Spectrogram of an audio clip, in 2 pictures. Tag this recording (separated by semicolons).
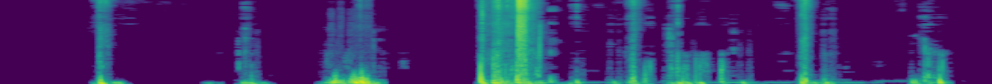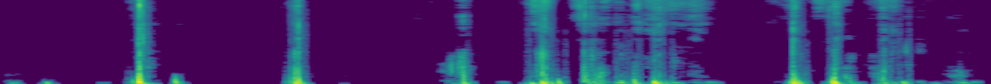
phone; mobile-phone; fumble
